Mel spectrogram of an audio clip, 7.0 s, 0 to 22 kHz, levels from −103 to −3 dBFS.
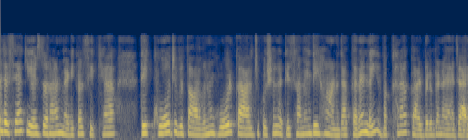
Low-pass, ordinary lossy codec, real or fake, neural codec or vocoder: none; none; fake; codec, 16 kHz, 2 kbps, FreqCodec, smaller model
